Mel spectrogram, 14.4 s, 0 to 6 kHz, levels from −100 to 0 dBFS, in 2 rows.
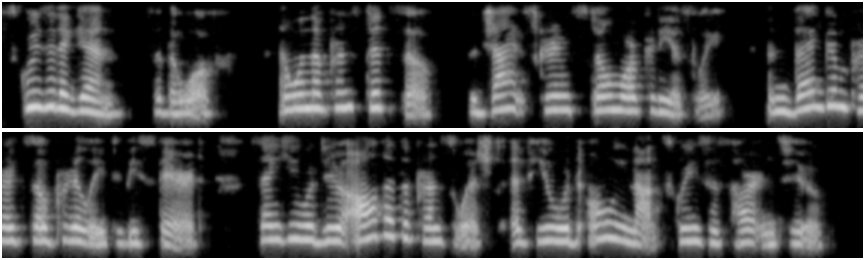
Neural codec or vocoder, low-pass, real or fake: codec, 16 kHz in and 24 kHz out, 2.2 kbps, FireRedTTS-2 codec; 5.4 kHz; fake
